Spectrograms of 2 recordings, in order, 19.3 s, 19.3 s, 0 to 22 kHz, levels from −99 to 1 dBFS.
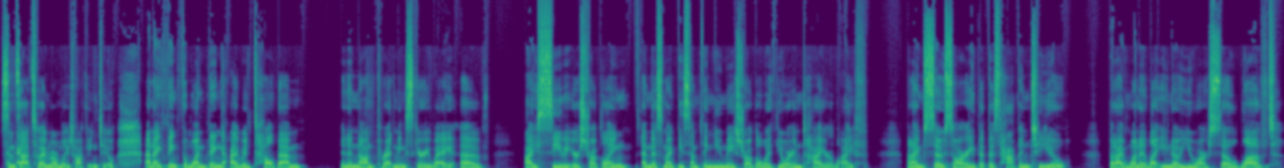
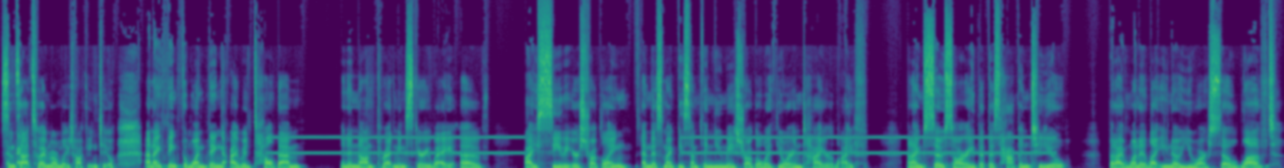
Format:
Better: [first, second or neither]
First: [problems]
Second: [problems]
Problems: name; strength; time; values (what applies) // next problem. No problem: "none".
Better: first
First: none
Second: high-pitched whine; noticeable; from 4 to 8 s and from 10 to 16 s; 4 kHz, 15 dB below the speech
